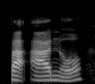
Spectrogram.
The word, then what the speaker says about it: paano: just a pronunciation tip it's technically Bano when they're two vocab or when they're two vowels together you say them separately but when speaking quickly Filipinos just Sayo now let's practice using paano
